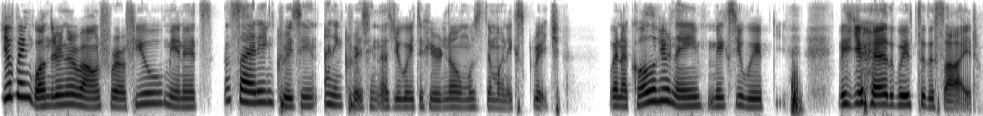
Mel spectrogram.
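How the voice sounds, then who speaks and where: A woman's voice: fairly low pitch, animated, fairly quick, a bit bright, no room sound. Female audiobook-style fanfic narrator, dramatic delivery with occasional stumbles, dry but slightly muffled lo-fi sound. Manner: dramatic, stumbles over words and repeats them. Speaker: fan fiction reader and dubber. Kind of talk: expressive audio fanfiction narration with character voices.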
